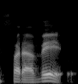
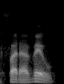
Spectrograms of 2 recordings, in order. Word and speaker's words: Farabeuf: Entre ellos uno de los primeros que era el triángulo de Faraveo, que se escribe obviamente Farabeuf. Perdón, triángulo de Farabeuf.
